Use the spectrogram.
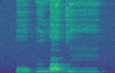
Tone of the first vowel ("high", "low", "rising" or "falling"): low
